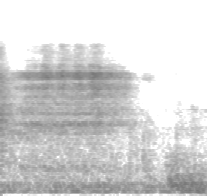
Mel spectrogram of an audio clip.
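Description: A man's faint breath out, a soft hiss that fades away about a second and a half in, then quiet room tone.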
